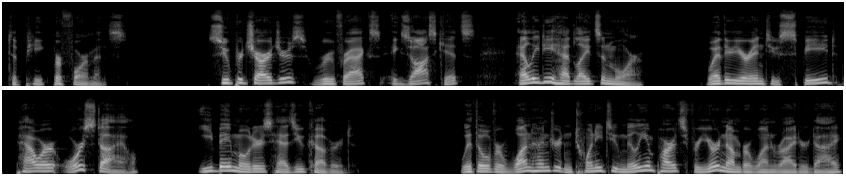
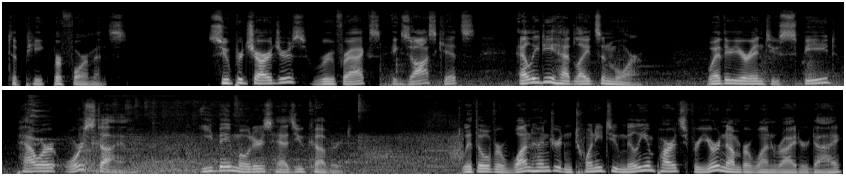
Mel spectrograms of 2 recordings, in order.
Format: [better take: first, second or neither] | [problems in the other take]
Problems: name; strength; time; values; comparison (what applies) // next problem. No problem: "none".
first | door banging; noticeable; from 4 to 13 s; peak 9 dB below the speech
